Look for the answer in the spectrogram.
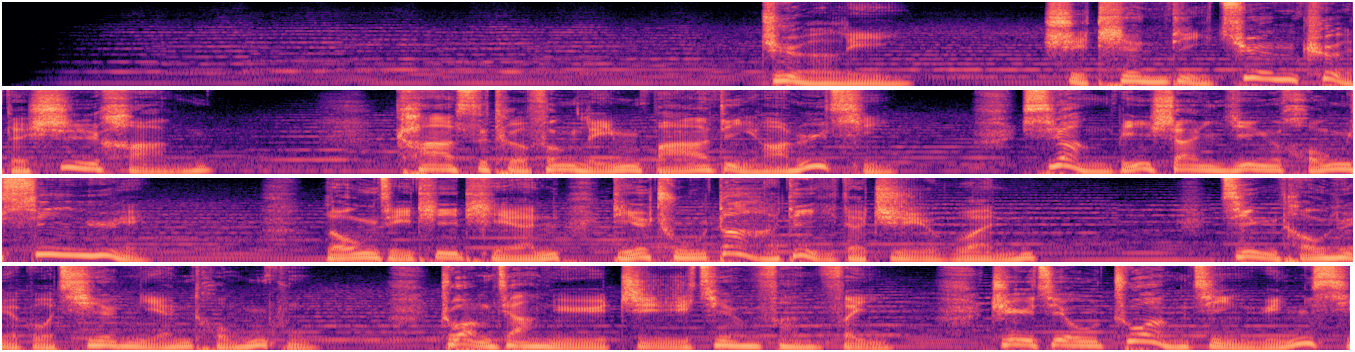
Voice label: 男 文旅宣传 广西文旅宣传

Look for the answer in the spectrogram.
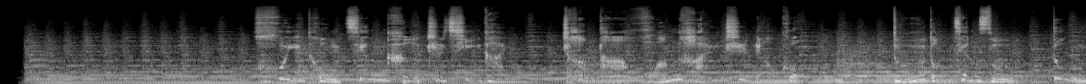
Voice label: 男 宣传片; 江苏新闻频道宣传片

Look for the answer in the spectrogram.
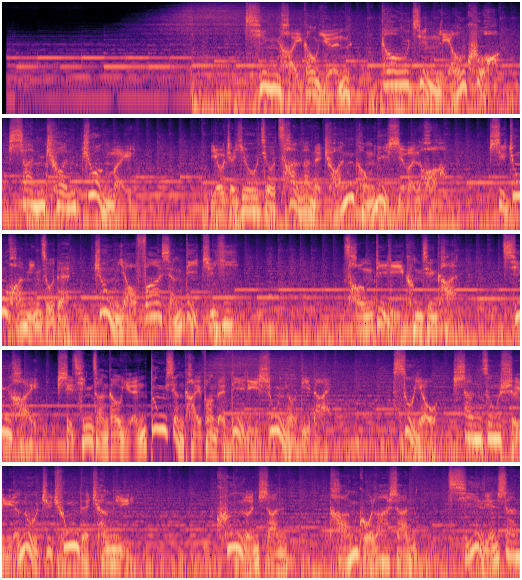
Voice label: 男 大气气势 宣传片; 青海宣传片

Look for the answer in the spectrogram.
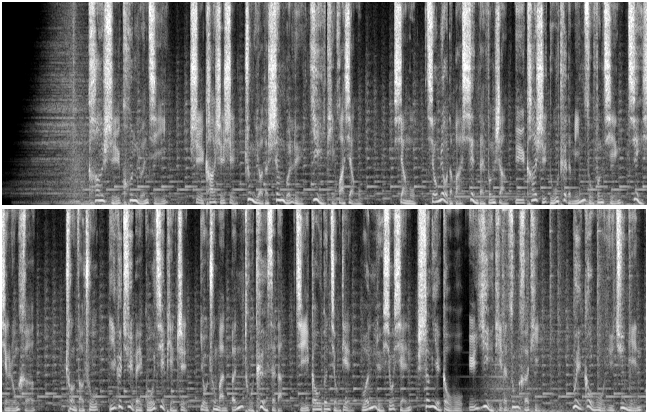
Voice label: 男 专题; 喀什昆仑集

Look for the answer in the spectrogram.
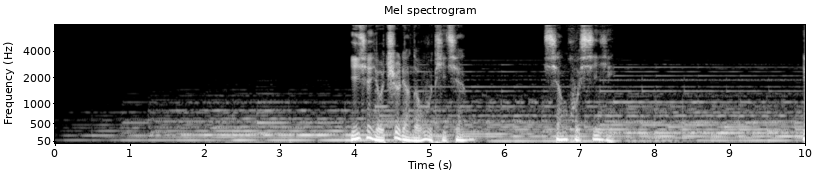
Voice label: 男 走心; 上海隧道; 地心引力

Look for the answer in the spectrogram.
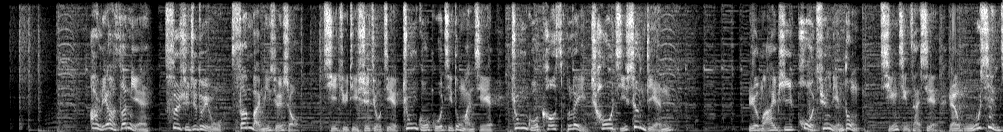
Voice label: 男 广告 年轻激情活力; 赛事盛典

